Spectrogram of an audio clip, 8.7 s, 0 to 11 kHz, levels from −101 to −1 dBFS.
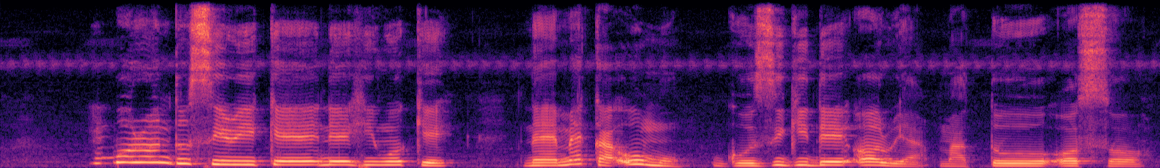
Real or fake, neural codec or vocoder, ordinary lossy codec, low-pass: real; none; none; none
